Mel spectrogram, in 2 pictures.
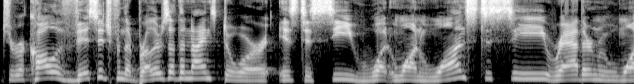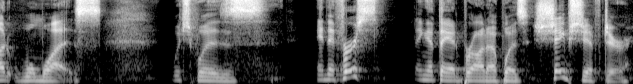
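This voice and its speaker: Slightly high-voiced male podcast host. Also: animated, normal speed, a bit bright. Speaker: podcast host leading the discussion. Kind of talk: casual roundtable discussion.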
